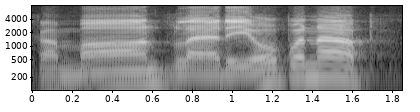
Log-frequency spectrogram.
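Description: An actor playing a suave, wisecracking private detective in a vintage radio drama, narrating and talking with smooth, wry humor. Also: male voice, mid-range voice, lively intonation, unhurried, sharp tone. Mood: coaxing. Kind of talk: 1940s-50s radio detective acting and narration. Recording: old radio drama recording with music.

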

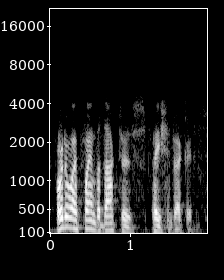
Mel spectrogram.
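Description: An American actor playing a wry, world-weary New York police detective in a vintage radio noir drama. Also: male voice, mid-range voice, huge pitch swings, fast talker. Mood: businesslike. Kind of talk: 1950s radio noir acting and narration. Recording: muffled old radio recording with music.

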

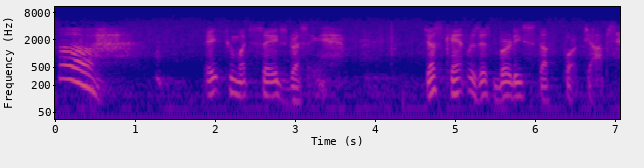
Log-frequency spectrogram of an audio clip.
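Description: An actor playing a pompous, easily huffy middle-aged uncle in a blustery manner, in 1940s radio comedy style. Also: male voice, mid-range voice, huge pitch swings, takes it slowly. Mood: self-satisfied. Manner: blustery, pompous, chuckling and sighing. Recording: old tinny 1940s radio broadcast, hissy.

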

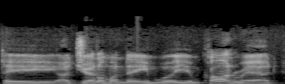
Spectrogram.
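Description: A man's voice: medium pitch, measured pace, clear, resonant tone, lo-fi sound. An older man co-hosting a radio show, chatting casually with enthusiasm. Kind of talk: casual chat about old-time radio.

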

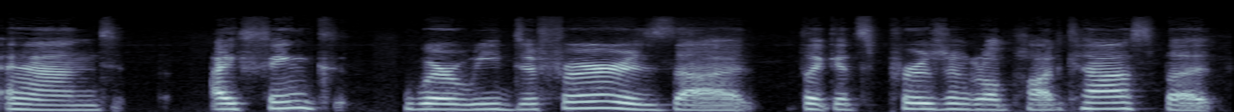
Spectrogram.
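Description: A woman's voice: lowish voice, steady tone, slow, creaky, a bit bright, dry recording. A woman with an American accent from the West Coast, co-hosting a podcast in an informal, wordy conversational way with trailing asides. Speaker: podcast co-host.

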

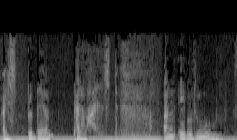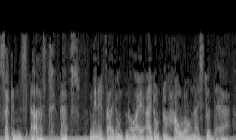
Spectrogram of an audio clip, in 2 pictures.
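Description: Deep-voiced grave priest, old radio. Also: male voice, lo-fi sound. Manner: solemn, measured, dramatic. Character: grave priest, concerned friend recounting a horror. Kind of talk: 1940s radio acting and first-person narration. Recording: noisy band-limited 1940s radio recording with hum.

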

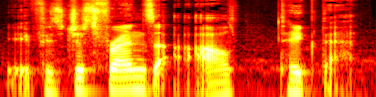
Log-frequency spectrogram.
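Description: Audio drama role, male actor: friendly young male newcomer, natural, relaxed and gently joking delivery. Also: medium pitch, moderate pace, natural voice. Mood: kind, reassuring. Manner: casual, lightly joking.

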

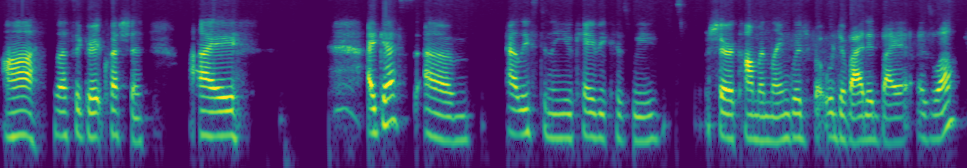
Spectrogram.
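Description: A woman from the United States with a mixed American and British accent, speaking thoughtfully as a guest coach, often pausing with ums. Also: low-pitched, little pitch movement. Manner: thoughtful, hesitant with frequent ums. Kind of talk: casual interview chat. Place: at home near Cardiff. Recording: tinny phone-like remote call.

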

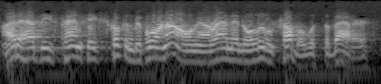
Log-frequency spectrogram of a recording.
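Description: Noisy old-radio bumbling husband played by an actor. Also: male voice, fairly high pitch, animated, racing, muffled recording, lightly acted. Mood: coaxing. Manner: folksy slangy wheedling and bragging. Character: bumbling, boastful, cheerful husband cooking in the kitchen. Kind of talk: 1940s radio comedy acting.

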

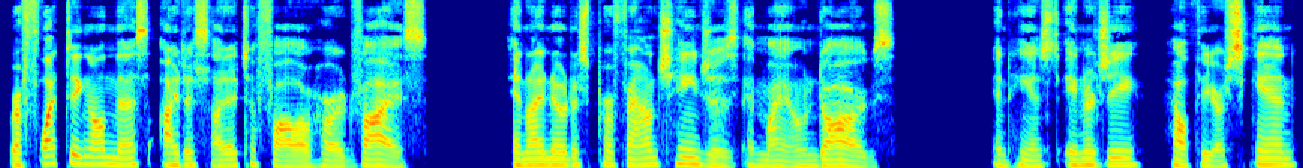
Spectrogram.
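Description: A man's voice: mid-range voice, warm tone, no room sound. A man reading scripted podcast narration as the host, close to the microphone. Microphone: close studio microphone. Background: music.

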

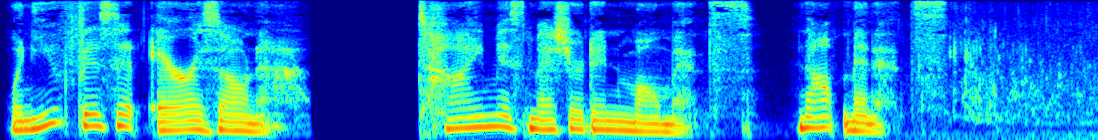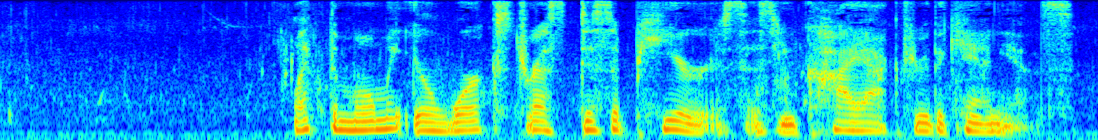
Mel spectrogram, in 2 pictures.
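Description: A man's voice: on the high side, measured pace, slight background noise. A man reading scripted advert narration as an announcer.

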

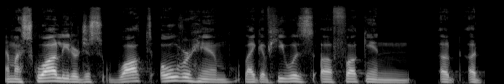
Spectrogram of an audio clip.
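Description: A man's voice: medium pitch, normal speed, a little mellow, no echo. Profane storytelling man, dry studio sound. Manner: profane, storytelling, acts out quotes in a raised voice. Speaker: podcast guest. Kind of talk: casual chat.

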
